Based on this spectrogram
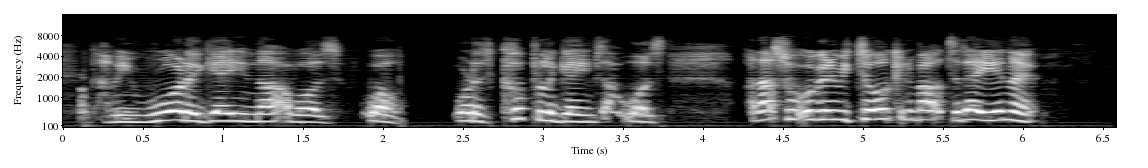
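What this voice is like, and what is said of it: Strained, worn-out voice. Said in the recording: “my voice is not in the best state ... I've been shouting too much”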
